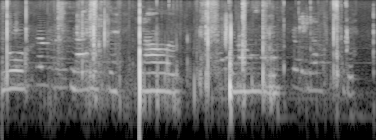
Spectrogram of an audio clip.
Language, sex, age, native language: Icelandic, male, 7, Icelandic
